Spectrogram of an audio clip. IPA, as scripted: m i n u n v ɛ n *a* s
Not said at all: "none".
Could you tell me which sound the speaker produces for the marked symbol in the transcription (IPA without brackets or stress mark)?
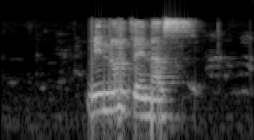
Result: a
